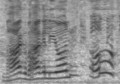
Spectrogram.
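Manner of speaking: high, loud panicky cry; alarmed shout climbing to a yelp; panicked urging. Real, not acted. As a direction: yell at a game character to run, stretched out. Urging game character to flee.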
